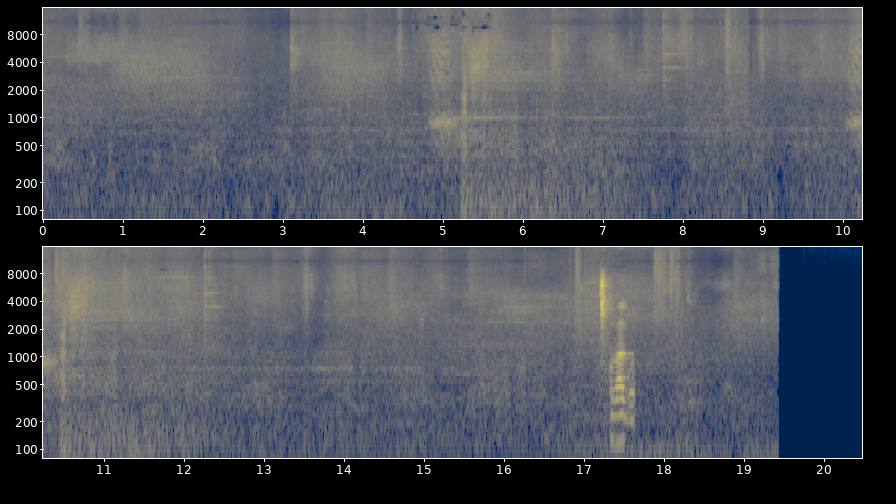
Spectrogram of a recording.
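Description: Magic spells crackle and boom in a noisy fantasy battle.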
